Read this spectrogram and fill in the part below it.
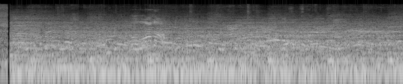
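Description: A crowd of people chatters and murmurs outdoors.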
